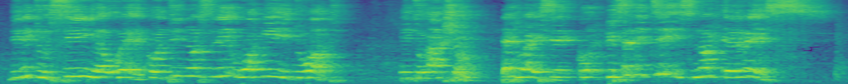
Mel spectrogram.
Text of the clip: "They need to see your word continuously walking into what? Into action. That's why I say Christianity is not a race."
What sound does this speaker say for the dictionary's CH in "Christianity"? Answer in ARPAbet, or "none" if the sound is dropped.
none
